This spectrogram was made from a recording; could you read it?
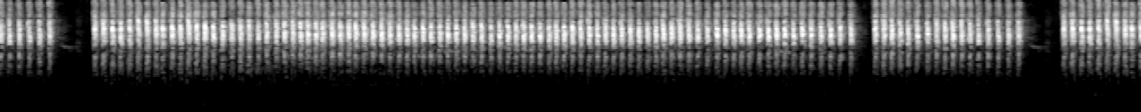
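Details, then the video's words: Eurasian tree sparrows fighting, their chatter used as tutor audio for songbirds: a dense, harsh, continuous chattering of rapid buzzy chirps about four per second, broken by two short pauses. "Masteran burung gereja tarung"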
